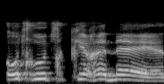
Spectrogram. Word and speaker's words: Haute Route Pyrénées: The HRP is the Haute Route Pyrénées. It's the Pyrenees High Route. It's spelled with an H. It's a French pronunciation there.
